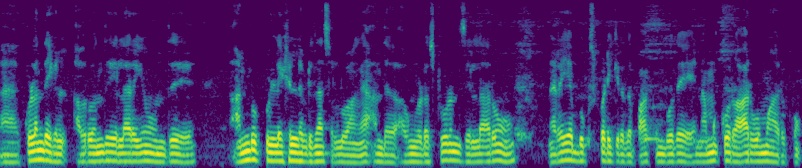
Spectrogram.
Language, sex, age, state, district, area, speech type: Tamil, male, 18-30, Tamil Nadu, Pudukkottai, rural, spontaneous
